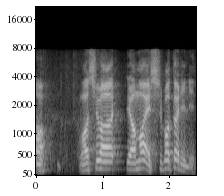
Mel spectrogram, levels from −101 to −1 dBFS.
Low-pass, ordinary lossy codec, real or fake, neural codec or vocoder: none; none; fake; codec, 16 kHz, 2 kbps, FunCodec, trained on Chinese and English, 25 frames a second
